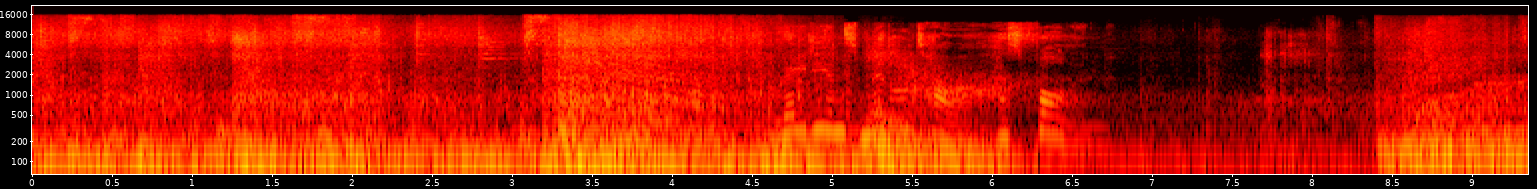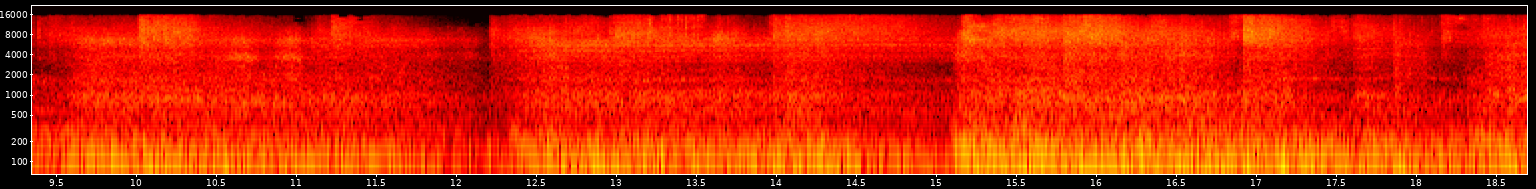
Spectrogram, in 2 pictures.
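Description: Magic spells crackle and whoosh amid a fast fantasy battle.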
